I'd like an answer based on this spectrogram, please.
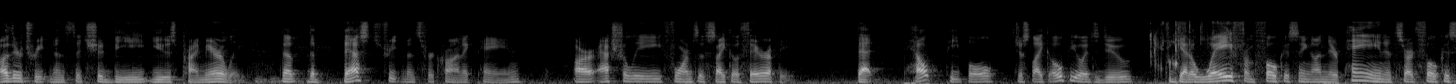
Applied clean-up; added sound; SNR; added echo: none; Chewing, mastication; 13 dB; none.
